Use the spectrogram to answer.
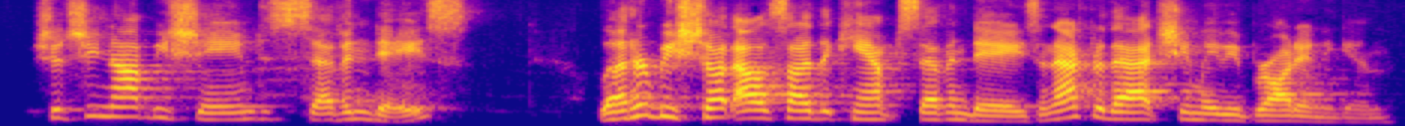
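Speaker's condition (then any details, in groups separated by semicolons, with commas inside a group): No condition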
